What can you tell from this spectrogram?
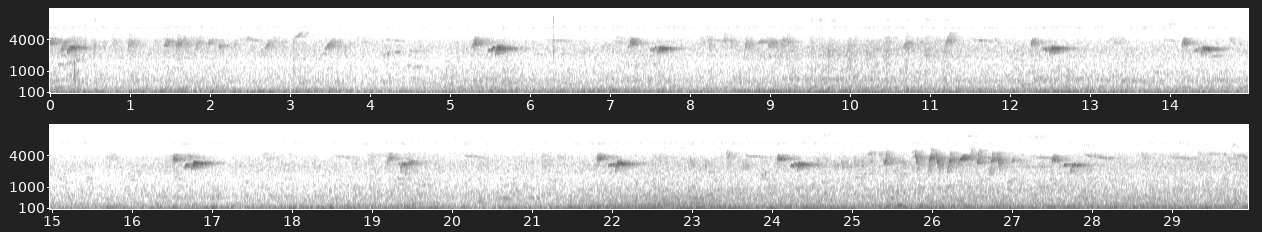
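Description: A bird calling in short, high, falling chirps, one every second or two, with a quick run of notes near the end, over a steady low rumble.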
